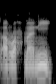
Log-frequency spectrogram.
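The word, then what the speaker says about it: الرحمنِ: So obviously the first question, Ar-Rahmani. Okay, so this is Ar-Rahmani. Okay. So it's very easy. It's E sound at the end.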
